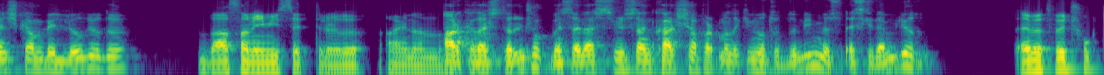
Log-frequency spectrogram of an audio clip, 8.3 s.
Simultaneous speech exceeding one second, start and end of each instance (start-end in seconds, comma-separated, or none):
none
